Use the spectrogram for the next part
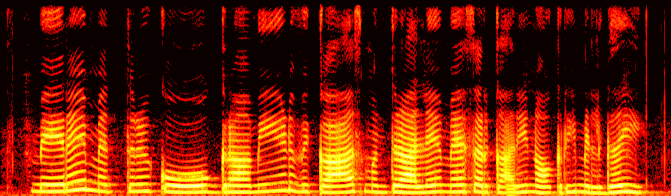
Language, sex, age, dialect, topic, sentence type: Hindi, female, 36-40, Garhwali, agriculture, statement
